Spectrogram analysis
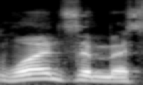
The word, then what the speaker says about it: Onesimus: uh this guy's name I would call it just onesimus one's a mess there you go I've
